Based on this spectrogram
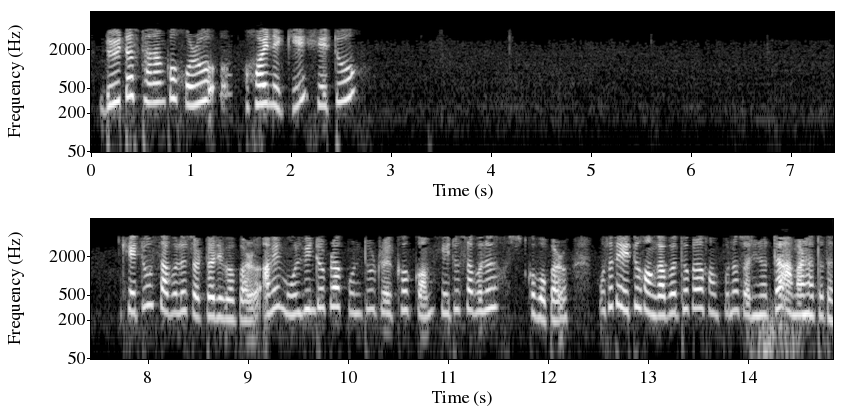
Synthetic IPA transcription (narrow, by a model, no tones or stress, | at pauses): dujtastʰanɔŋkɔxoɹuhɔjnekixejtʊ | xejtʊsabɔlojsɔtːɔdibɔpaɹʊ̰̃ʔa̰mimulbindɔɹpɔɹakuntuɹdɹojkʰːɔkːɔmxejtʊsabɔloj | kobɔpaɹʊ̃kɔtʰatɛejtʊxɔŋɡabɔdʱːɔkɔɹɔxɔmpʊɹnɔsɔdʱinɔtaamaɹɦatɔta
